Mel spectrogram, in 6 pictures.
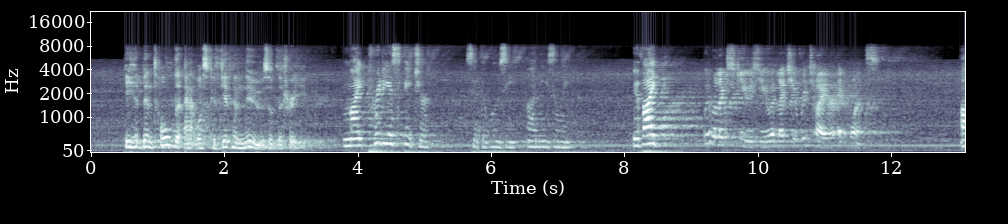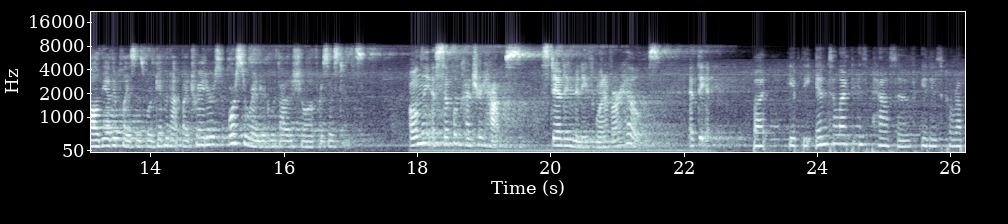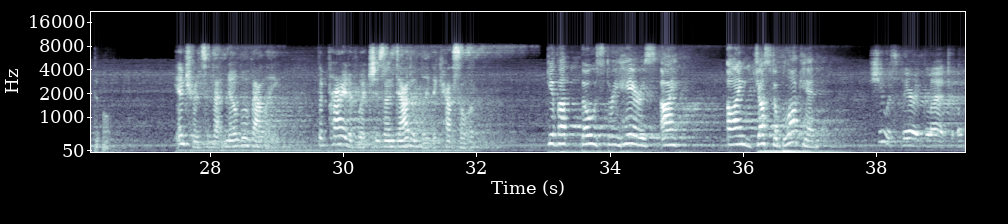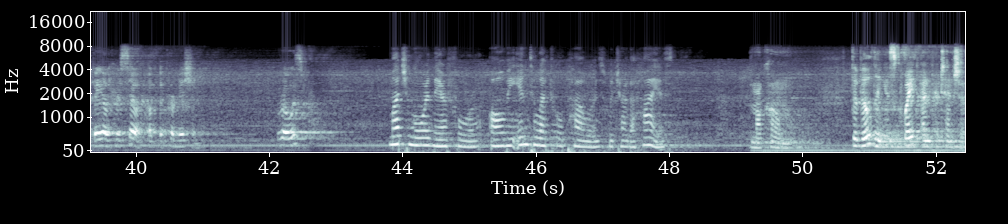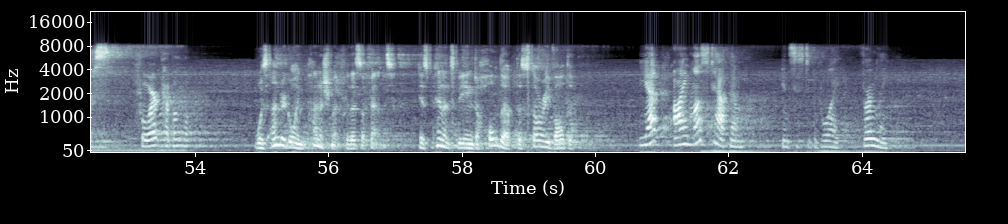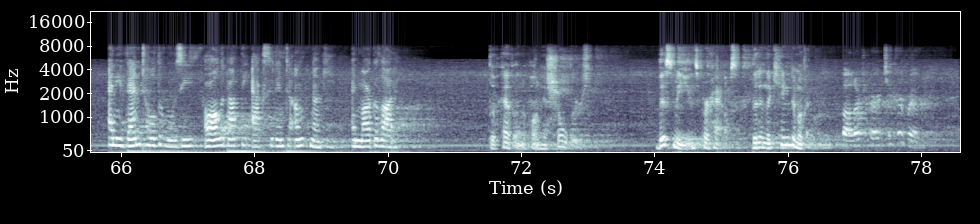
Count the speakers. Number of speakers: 6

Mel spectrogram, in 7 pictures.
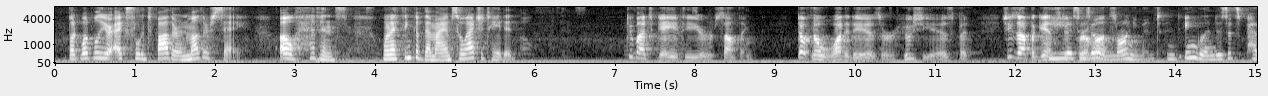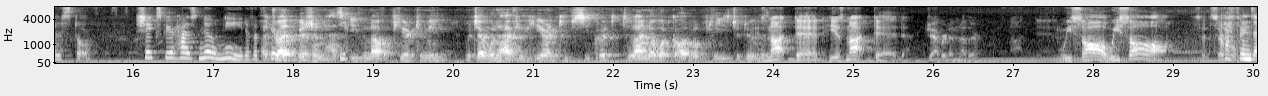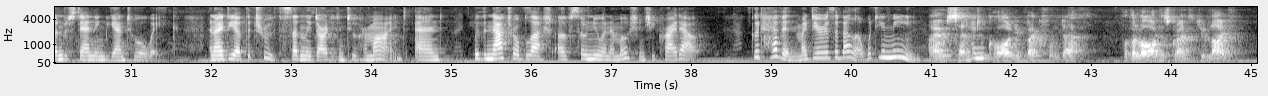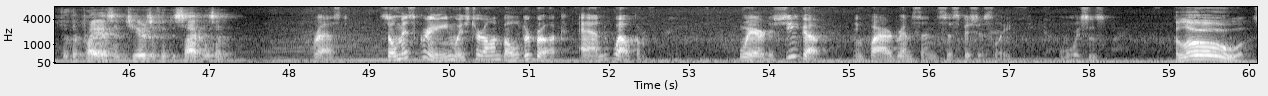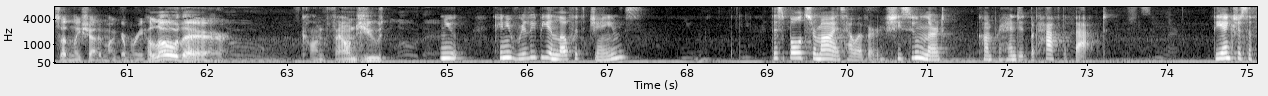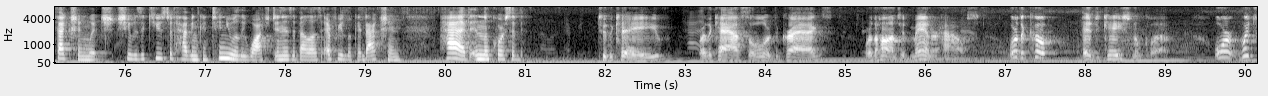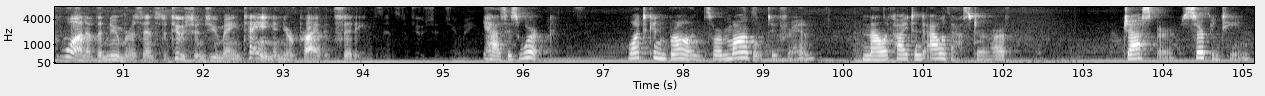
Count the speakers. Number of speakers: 5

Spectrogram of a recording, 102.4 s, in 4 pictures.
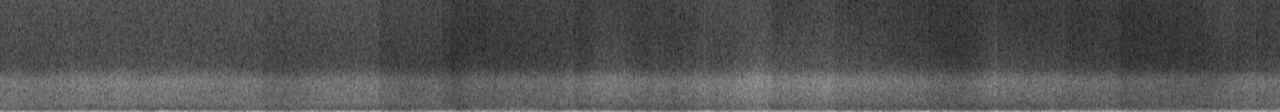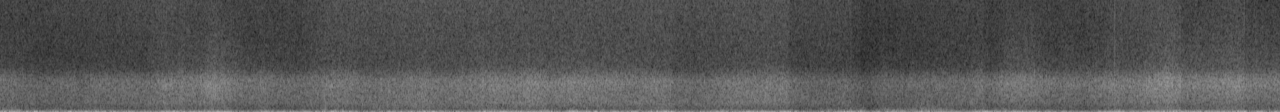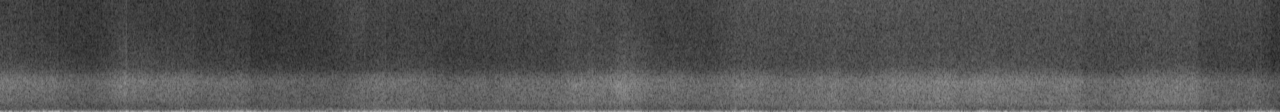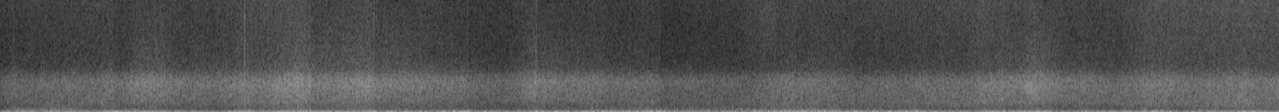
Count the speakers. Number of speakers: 0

